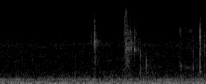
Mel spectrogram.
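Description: Faint drinking sounds from a plastic water bottle: a few soft sips, swallows and light crinkles of the plastic. A steady low hum runs under them.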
